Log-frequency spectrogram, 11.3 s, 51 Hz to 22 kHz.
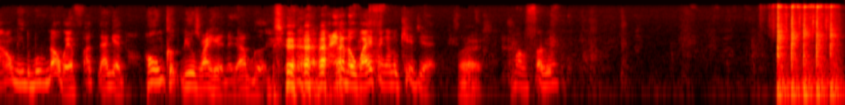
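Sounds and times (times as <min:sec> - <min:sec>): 
speech: 0:00.0 - 0:07.6
laughter: 0:03.6 - 0:05.1
loud forceful knocks on a door: 0:10.3 - 0:11.2.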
